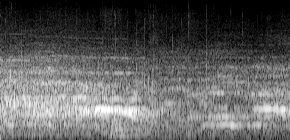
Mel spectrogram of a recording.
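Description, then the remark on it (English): A crowd claps and cheers steadily for a few seconds at the mention of Terry Bradshaw and his four Super Bowls, a dense wash of applause with voices rising and falling inside it, fairly loud and sustained throughout. “You gotta cheer that one.”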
